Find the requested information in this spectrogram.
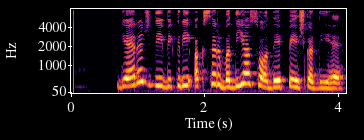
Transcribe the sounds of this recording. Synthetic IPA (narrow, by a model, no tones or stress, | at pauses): ɡɛːɾəd͡ʒd̪iːʋɪkɾiːʔəksəɾʋəd̪ijaːsɔːd̪eːpeːʃkəɾd̪iːɦɛː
